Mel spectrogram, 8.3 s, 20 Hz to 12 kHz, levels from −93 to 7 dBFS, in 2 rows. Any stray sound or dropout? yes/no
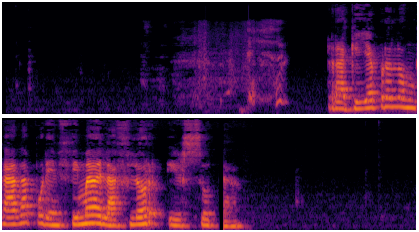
yes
